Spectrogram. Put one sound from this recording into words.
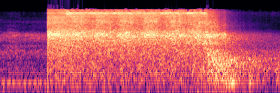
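A huge blast of flame roars loudly with a rushing noise.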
